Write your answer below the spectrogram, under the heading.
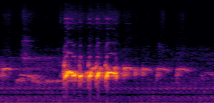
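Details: Lure song of a white zebra dove meant to set other doves singing: quiet coos leading into a loud, rapidly pulsed trilling coo, then soft trailing notes.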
